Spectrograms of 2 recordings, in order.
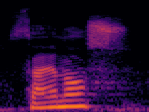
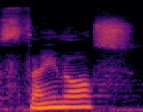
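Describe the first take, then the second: First: Thanos said THAN-us, softer and questioning; short A in Thanos. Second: Thanos said THAY-noss; long A in Thanos. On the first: Preacher checks the name with listeners, Thanos as THAN-us. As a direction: say Thanos with a first syllable like "than". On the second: Preacher tries a comic villain's name, Thanos as THAY-noss. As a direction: say Thanos with a first syllable like "they". Unsure how the name is pronounced. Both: Real, not acted.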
